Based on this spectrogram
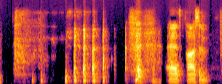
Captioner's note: laughing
